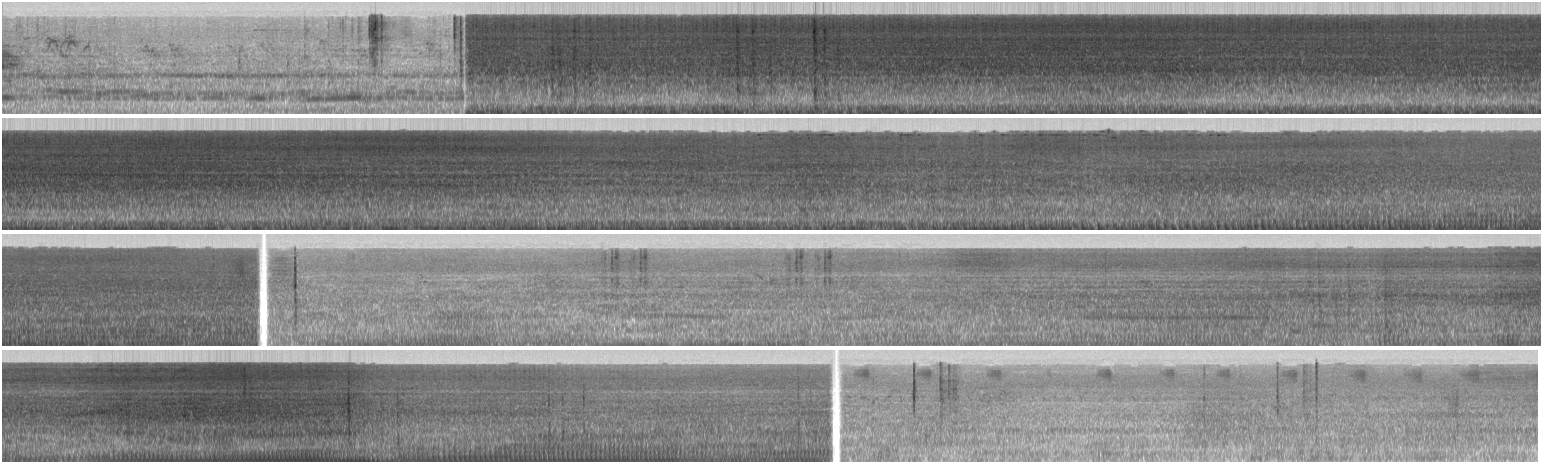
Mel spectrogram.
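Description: Motorcycle engines running loudly. After an abrupt cut, a motorcycle engine revs up and down with rising and falling pitch, louder near the end, then cuts off suddenly.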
